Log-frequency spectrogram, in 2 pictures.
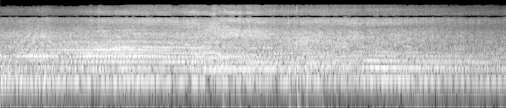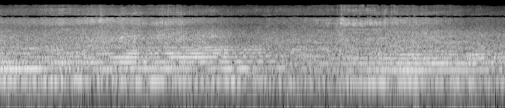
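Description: A pack of four-cylinder mini stock race cars racing around a dirt oval. Their engines are loudest in the first few seconds as the cars pass close, then fade as they move away.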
